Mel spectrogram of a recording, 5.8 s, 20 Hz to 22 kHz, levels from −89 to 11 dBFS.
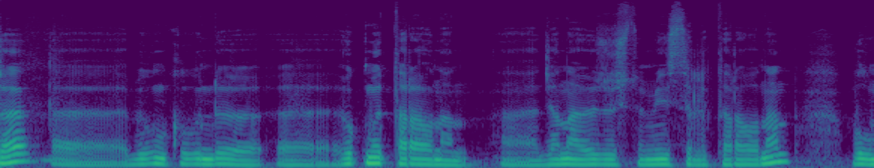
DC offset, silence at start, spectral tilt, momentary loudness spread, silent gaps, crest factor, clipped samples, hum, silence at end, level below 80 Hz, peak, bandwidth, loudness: under 0.1%; 0 s; -8 dB/octave; 10 LU; none; 14 dB; under 0.1%; none; 0 s; -62 dBFS; -16 dBFS; 16 kHz; -33 LUFS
